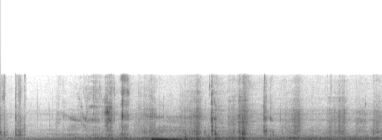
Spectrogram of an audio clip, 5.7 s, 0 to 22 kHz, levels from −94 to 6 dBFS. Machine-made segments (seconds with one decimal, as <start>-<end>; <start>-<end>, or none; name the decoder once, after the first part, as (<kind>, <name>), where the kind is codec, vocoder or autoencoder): 0.0-1.1 (vocoder, BigVGAN v2); 3.0-3.9; 4.7-5.7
